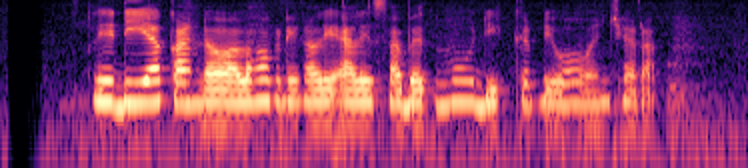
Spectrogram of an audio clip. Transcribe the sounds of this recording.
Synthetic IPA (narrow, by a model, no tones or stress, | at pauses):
lidiakandɔɔlɔɦɔk̚dikalḭʔɛlisabɛt̪̚mudikɨrdiwawaɲt͡ʃaɾa̰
